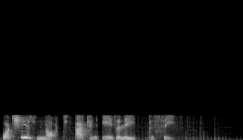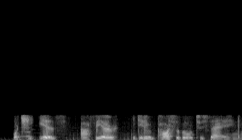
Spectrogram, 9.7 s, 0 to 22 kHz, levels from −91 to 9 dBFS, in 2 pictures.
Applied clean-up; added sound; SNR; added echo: neural mask model RNNoise.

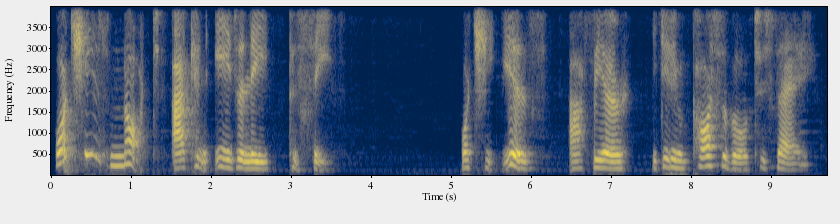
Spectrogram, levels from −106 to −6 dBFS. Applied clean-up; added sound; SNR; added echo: neural mask model DeepFilterNet 3.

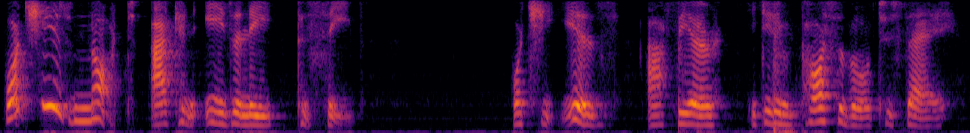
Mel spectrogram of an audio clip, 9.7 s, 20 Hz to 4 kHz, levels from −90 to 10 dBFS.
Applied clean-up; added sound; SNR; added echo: none; none; none; none.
